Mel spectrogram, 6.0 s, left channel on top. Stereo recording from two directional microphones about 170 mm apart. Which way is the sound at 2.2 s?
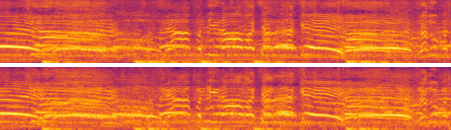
65° left (ahead or behind).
